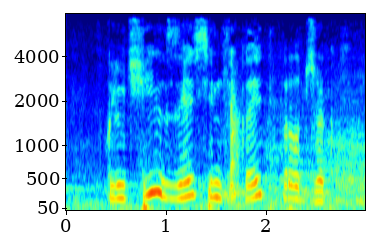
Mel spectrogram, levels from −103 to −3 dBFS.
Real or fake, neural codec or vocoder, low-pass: fake; codec, 16 kHz, 2 kbps, FunCodec, trained on Chinese and English, 25 frames a second; 7.2 kHz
